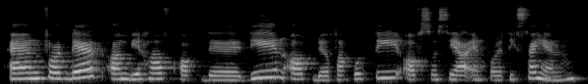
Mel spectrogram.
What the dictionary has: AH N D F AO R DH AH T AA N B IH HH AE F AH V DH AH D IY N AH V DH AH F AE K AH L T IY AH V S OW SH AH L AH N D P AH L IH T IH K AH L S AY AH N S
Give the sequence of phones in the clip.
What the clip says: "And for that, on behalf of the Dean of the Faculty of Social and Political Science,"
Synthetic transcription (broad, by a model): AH N F AO R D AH T AA N B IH HH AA F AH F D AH D IY N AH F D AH F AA K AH L T IY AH F S OW S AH L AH N P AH L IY T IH K S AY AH N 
